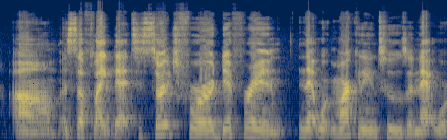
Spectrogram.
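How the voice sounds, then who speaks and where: Loud and at a moderate pace, a woman speaks with fairly even intonation. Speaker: network marketing vlogger. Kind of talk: casual tutorial. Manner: hesitant, many fillers.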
